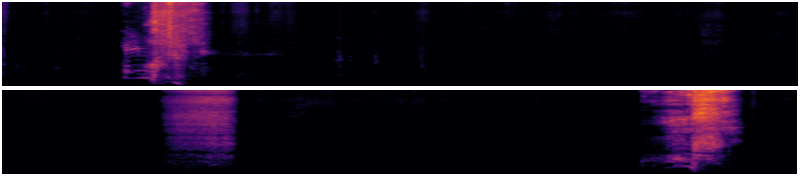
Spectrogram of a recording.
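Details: Three loud, sharp sneezes with quiet pauses between them over a faint steady room hum.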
